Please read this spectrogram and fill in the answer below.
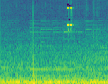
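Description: A short high electronic beep just after the middle, with a single sharp click a little before it, over a steady low rumble.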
